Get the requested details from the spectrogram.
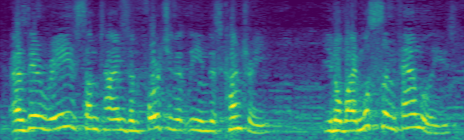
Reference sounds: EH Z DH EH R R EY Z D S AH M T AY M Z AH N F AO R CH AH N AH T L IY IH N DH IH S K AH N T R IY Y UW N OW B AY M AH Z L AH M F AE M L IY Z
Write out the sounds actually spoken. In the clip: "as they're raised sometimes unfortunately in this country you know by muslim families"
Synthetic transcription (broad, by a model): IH Z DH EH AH R EY Z D S AH M T AY M Z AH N F AO R CH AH N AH T L IY IH N DH IH S K AH N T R IY Y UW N OW B AY M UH S L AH M F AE M L IY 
